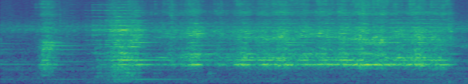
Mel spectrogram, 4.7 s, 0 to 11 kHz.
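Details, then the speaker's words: 2004 Dodge Dakota left front wheel bearing, front suspension disassembled, hub turned by hand: gritty scraping growl with faint ringing from a worn, bad wheel bearing; sway bar bushings and upper ball joint also worn out, all being replaced. "my wheel bearing I knew it was bad too when I was getting into this"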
